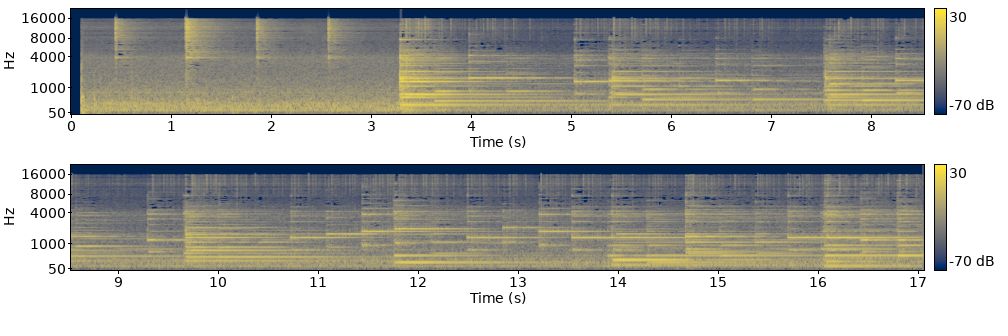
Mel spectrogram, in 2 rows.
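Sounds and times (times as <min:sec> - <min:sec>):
sustained keyboard chords: 0:00.1 - 0:17.0.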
